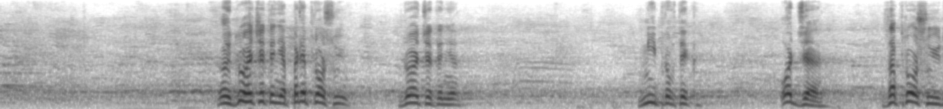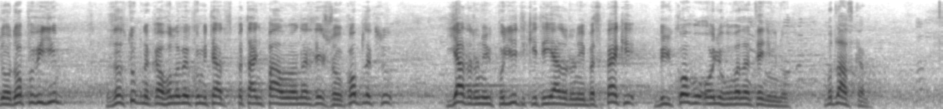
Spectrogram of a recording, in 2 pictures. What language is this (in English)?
Ukrainian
